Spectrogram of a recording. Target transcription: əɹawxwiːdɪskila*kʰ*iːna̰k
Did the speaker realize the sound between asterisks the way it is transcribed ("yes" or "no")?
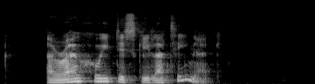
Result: no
